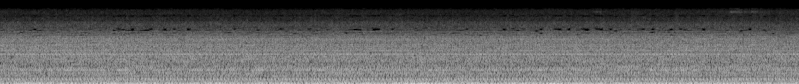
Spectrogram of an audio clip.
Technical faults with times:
0.00-7.99 HE-AAC compression

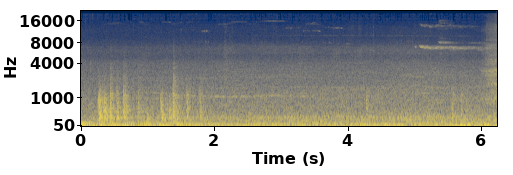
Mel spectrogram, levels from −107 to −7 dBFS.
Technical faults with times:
none

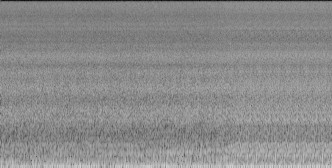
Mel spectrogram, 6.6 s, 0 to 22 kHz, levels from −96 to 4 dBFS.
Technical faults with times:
4.82-6.65 broken-record loop

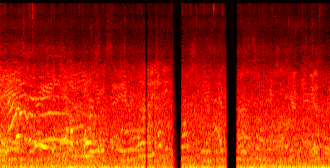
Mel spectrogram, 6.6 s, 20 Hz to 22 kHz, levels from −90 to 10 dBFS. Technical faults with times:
2.83-3.65 repeated stalls (stutter)
4.52-4.76 call audio freeze

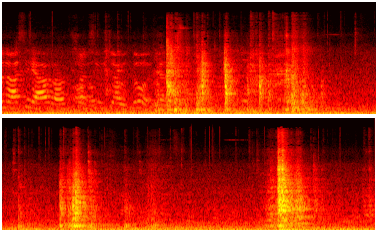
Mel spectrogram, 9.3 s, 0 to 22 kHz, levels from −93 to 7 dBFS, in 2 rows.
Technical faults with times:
none

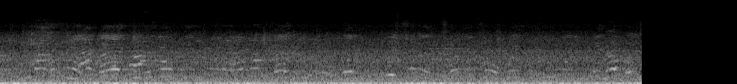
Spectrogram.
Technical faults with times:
6.41-7.37 cut-off end

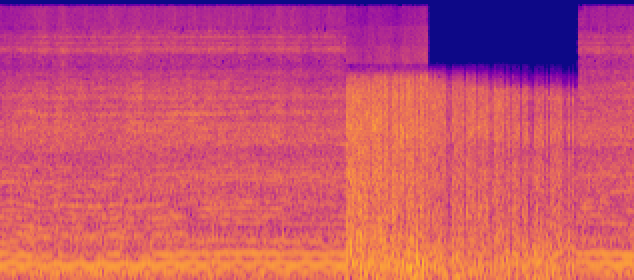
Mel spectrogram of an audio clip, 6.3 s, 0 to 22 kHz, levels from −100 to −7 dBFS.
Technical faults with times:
0.00-6.35 block size mismatch (truncated)
3.47-5.84 call bitrate drop

